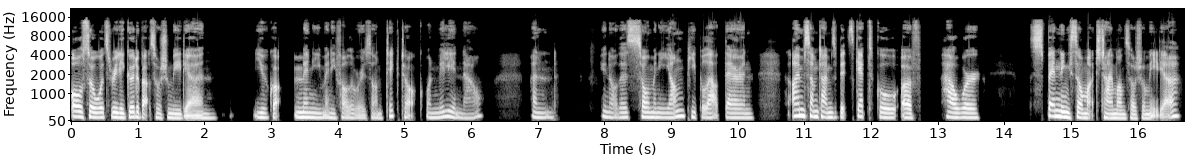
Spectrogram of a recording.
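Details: Adult speaker; normal fluent speech.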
